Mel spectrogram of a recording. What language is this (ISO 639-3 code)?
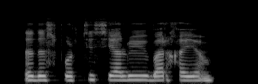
pus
